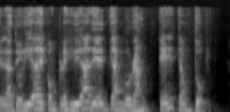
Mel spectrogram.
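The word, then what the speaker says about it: Morin: teoría de complejidad de Edgar Morán, que es este autor, o Edgar Moro, si lo quieren pronunciar así en en español.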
